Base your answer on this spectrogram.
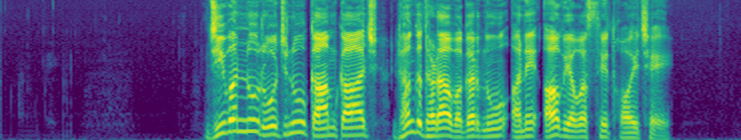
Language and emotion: Gujarati, neutral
